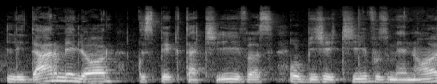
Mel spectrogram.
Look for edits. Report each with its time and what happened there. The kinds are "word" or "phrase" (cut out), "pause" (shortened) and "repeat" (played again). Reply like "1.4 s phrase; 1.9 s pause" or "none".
1.4 s word; 2.9 s word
